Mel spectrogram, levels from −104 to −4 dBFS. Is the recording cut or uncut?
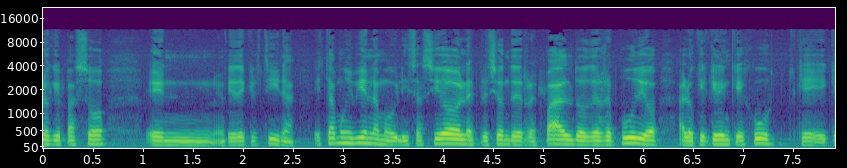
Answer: cut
